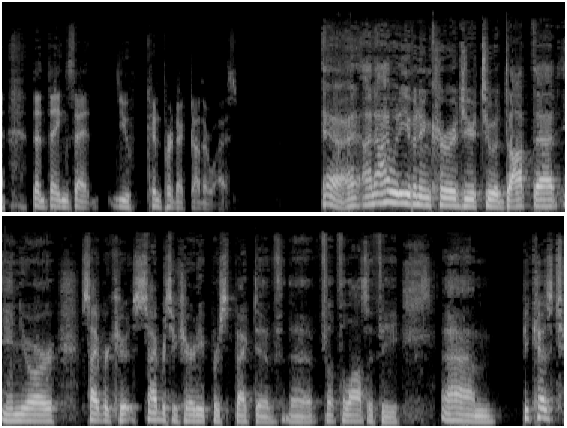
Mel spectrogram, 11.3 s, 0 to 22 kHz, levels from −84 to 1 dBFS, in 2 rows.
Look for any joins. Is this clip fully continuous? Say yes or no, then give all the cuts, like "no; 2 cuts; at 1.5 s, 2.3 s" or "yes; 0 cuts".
yes; 0 cuts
